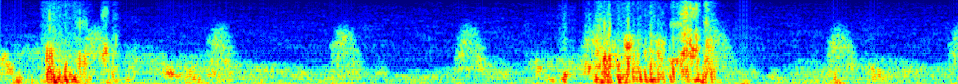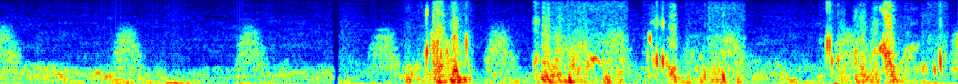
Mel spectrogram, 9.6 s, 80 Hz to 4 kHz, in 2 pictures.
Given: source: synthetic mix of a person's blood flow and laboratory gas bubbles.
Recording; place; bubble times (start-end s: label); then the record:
Doppler ultrasound of blood flow; subclavian vein
0.19-0.47 s: bubbles
0.50-0.60 s: bubbles
2.79-2.88 s: bubbles
2.91-3.62 s: bubbles
6.80-7.17 s: bubbles
7.45-7.93 s: bubbles
8.00-8.52 s: bubbles
8.88-9.53 s: bubbles
From the record:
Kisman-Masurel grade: 223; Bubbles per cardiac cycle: several, 3 to 8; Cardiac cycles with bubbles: 10 to 50%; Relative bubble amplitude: loud (0.450 to 0.775); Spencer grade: 2 (many but less than half of the cardiac periods contain bubble signals, singularly or in groups); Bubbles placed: anywhere in the cardiac cycle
